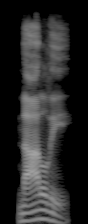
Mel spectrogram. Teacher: So, Mandarin has a rule. When 2 3rd tones are together, the first one automatically changes into a 2nd tone, a rising tone. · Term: tone sandhi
